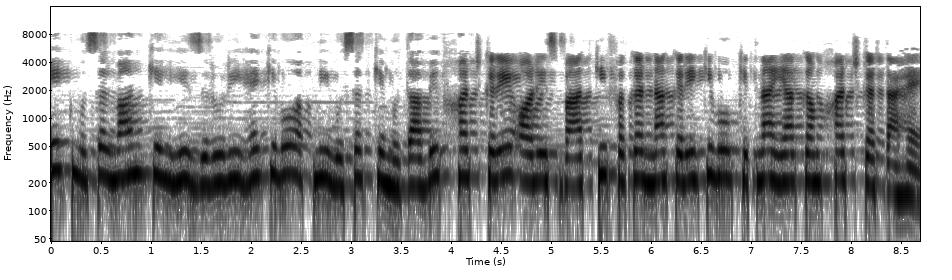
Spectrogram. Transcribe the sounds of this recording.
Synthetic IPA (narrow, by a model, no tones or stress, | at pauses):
eːkmʊsəlmaːnkeliezɐɾuːɾiɦɛkiʋoɐpniʋʊsət̪̚kemʊt̪aːbɪqxɐɾt͡ʃkɐɾẽʔɔːɾɪsbaːt̪kifɐkəɾnɐkɐɾẽkiʋokɪt̪najakɐmxɐɾt͡ʃkɐɾt̪aɦɛː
